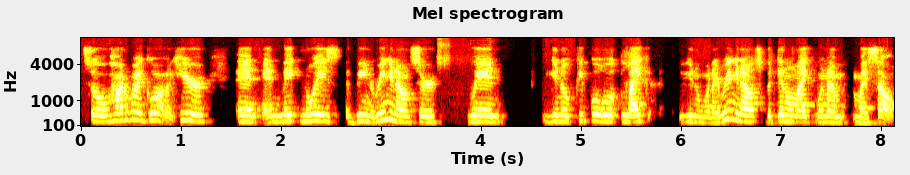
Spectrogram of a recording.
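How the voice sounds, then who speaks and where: The speaker is a woman with fairly high pitch. She talks at a fairly quick pace. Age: 30s. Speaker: professional wrestling ring announcer. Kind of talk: interview conversation. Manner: animated, spunky; casual slangy speech.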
